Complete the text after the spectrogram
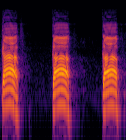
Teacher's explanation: ज़बान की जड़ और सख्त तालू से अदा होता है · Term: निंढड़ो काफ़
